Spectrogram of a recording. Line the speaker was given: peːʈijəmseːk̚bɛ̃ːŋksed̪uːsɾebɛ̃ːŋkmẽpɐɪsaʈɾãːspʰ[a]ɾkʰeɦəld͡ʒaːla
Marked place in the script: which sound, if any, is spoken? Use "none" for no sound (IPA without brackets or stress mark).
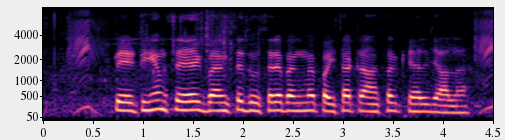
ə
